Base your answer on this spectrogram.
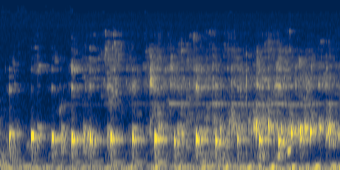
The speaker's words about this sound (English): and I have Sazerac rye. And this stuff is also made by the Buffalo Trace Distillery. I believe so. And yeah, it's pretty damn good. So giving it some smells. Terry Bradshaw, yep. Y'all. But, and Sazerac rye. Let's give it a little pour here.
